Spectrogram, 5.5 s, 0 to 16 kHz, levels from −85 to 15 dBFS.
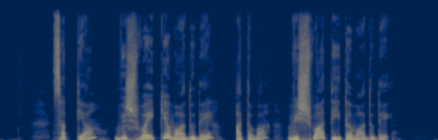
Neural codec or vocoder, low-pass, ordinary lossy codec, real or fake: none; 14.4 kHz; none; real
